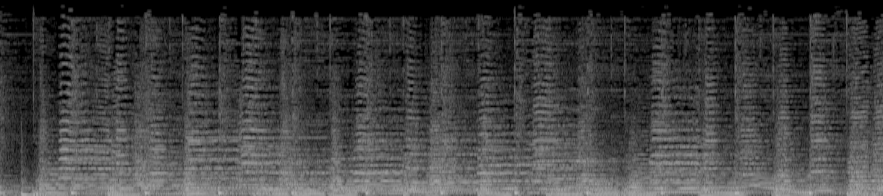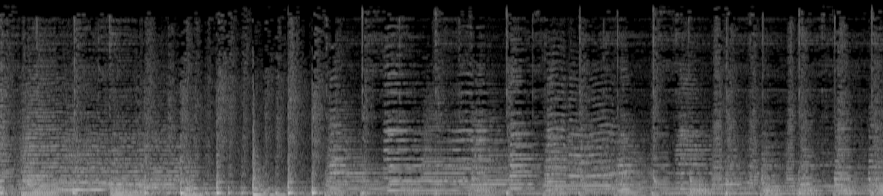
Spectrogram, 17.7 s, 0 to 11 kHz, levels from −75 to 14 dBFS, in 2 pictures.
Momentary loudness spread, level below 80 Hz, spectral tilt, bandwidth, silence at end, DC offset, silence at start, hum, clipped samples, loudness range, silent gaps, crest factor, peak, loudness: 4 LU; -38 dBFS; -5 dB/octave; 11 kHz; 0 s; under 0.1%; 0 s; none; under 0.1%; 3 LU; none; 16 dB; -4 dBFS; -20 LUFS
